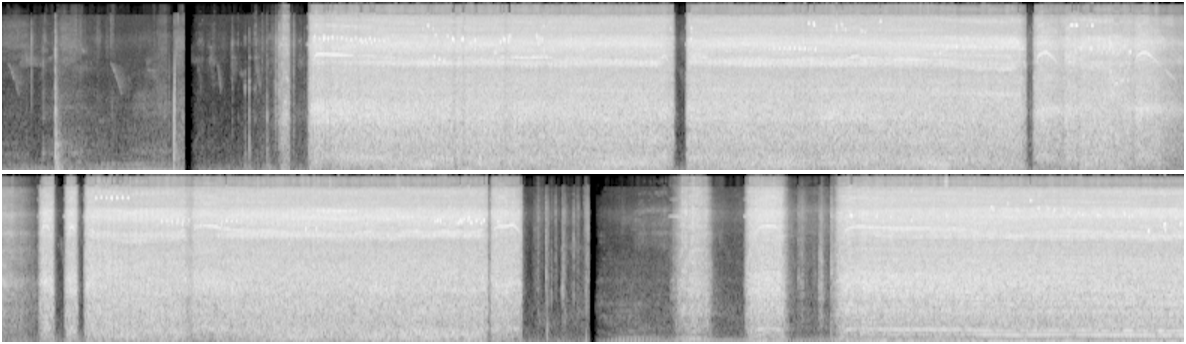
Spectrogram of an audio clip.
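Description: A Dewalt drill with a hole saw bores through hardwood for a door knob: loud, sustained grinding runs, broken by several abrupt stops and short restarts near the end, with no voices.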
